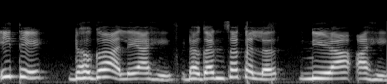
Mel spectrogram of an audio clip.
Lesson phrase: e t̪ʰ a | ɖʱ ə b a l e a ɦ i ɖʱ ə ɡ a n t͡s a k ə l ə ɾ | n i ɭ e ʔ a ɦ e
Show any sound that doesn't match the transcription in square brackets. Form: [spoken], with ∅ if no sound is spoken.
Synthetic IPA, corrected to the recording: [i] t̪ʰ [e] | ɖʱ ə [ɡ] a l e a ɦ [e] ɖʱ ə ɡ a n t͡s a k ə l ə ɾ | n i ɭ [a] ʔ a ɦ e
